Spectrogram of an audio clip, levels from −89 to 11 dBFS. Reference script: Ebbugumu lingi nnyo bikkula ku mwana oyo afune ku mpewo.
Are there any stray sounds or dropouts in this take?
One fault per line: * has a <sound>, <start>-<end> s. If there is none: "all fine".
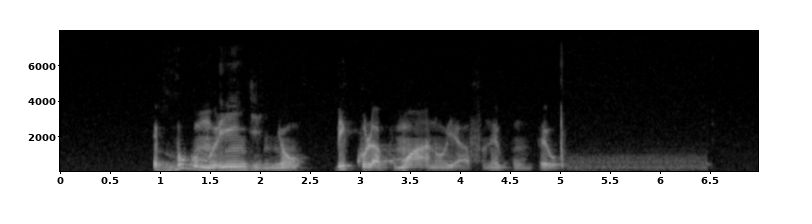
all fine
